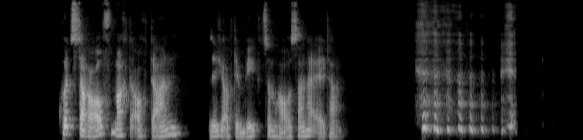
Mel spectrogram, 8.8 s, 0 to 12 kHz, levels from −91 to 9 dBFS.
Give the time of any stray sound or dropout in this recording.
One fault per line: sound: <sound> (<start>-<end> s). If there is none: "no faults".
sound: laugh (6.2-7.8 s)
